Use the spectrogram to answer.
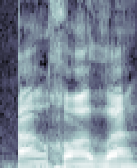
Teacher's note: حمزہ زبر ا، خا زبر خا، ذال زبر ذا، اخذ۔ خا کو موٹا پڑھیں گے، خا حروف مستعلیہ میں سے ہیں۔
